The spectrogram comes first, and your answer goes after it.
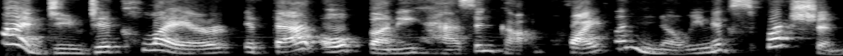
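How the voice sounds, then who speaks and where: Exaggerated, put-on character voice, its pitch leaping up and down dramatically. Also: woman, fairly high pitch for a woman, moderate pace. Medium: read story.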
